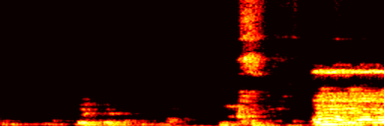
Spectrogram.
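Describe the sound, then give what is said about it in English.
A microphone stand squeaks as it is lowered: scraping mechanical creaks give way to a louder, sustained high-pitched squeal at the end. “And then it makes the squeaking sound.”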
